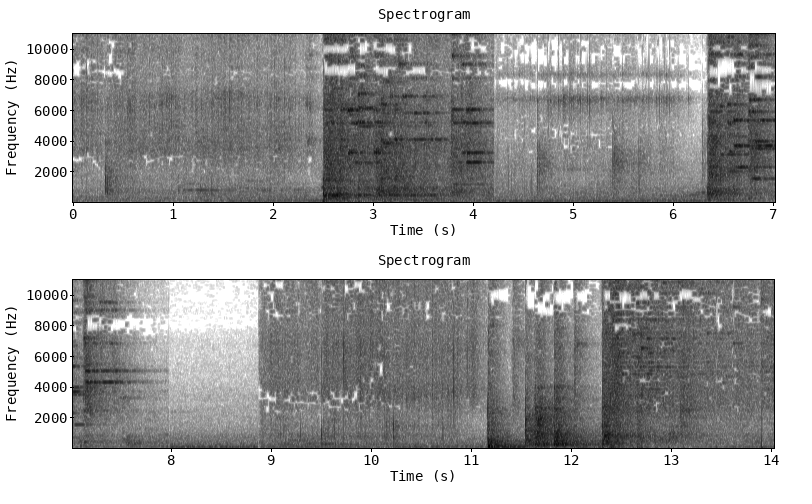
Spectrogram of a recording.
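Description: Glass bottles filled with small beads and metal balls smashing on marble stairs. There are four sudden crashes of shattering glass: one about two and a half seconds in, one about six seconds in, and two close together near the end. Each crash is followed by the clinking of the spilled beads.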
